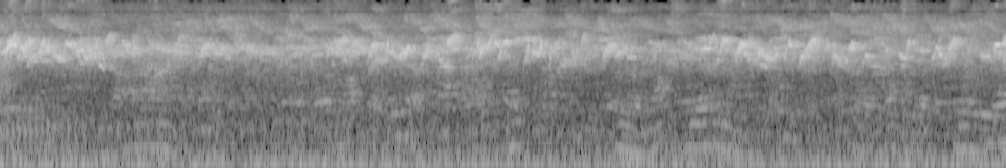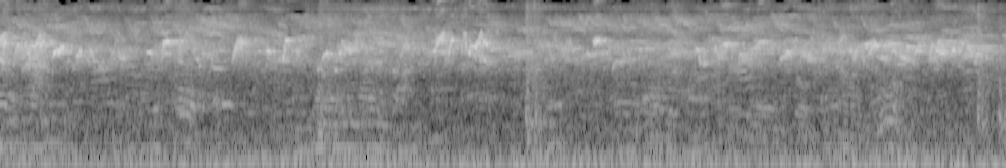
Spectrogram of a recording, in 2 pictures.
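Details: A group of caged red-whiskered bulbuls in a singing contest before a large crowd of enthusiasts. A constant tangle of high chirpy, whistled phrases overlaps for the whole stretch. Steady low crowd rumble and talk sit underneath.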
